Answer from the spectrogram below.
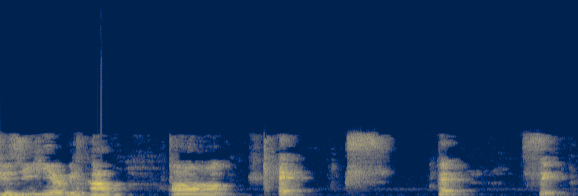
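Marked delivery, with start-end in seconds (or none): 2.8-5.7 "X, P, C" as three detached syllables of expensive. Shown as a demonstration. Teacher counts out three syllables for learners, syllable by syllable. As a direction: clear pauses after "X" and "P", ending on "C". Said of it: "three syllables".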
